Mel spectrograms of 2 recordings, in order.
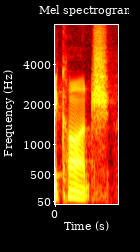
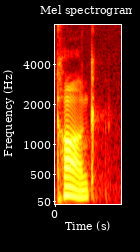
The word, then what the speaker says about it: conch: If you want to be mistaken for a Florida Keys resident or at least an island savvy regular visitor, don't ever say conch. The widely used word conch is pronounced conk, like a conk on the noggin.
